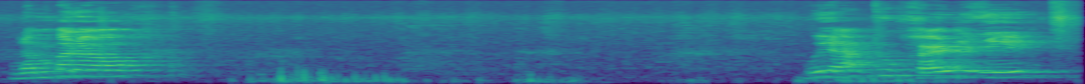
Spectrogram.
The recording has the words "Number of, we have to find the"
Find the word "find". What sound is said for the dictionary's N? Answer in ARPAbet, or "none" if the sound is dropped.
none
